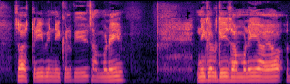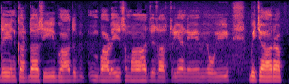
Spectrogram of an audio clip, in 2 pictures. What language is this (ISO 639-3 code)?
pan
